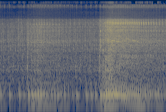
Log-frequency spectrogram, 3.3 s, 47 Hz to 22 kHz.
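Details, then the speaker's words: Yamaha R15 V3 BS6 at about 8000 km, heavy noise from the engine and cylinder head before repair: rapid light ticking over the revs, sharpening as the throttle opens, from a worn rocker arm chattering in the head. "இன்ஜின்லயும் engine ஹெட்ல வந்து ரொம்ப noise வருது அது எப்படி நம்ம சரி பண்றதுன்னு இந்த வீடியோல பார்க்கலாம்"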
